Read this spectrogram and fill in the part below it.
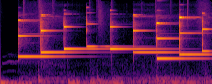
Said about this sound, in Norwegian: Nei, jeg, eh, jeg, vil bare bruke anledningen til å anbefale den aller beste eh, våkne opp-alarmen. Få høre.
